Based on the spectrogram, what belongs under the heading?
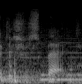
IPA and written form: ˌdɪs.rɪˈspekt (disrespect)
